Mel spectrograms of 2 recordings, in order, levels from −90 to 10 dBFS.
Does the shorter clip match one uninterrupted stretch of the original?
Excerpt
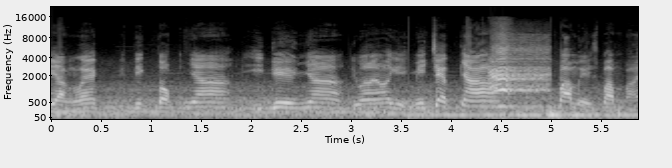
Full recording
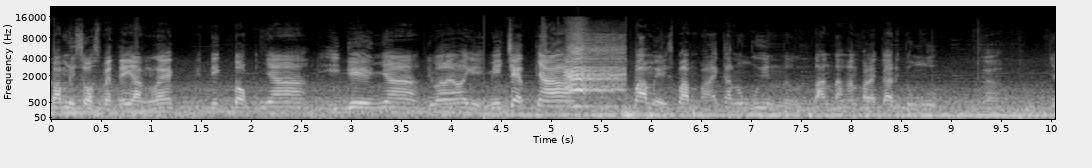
yes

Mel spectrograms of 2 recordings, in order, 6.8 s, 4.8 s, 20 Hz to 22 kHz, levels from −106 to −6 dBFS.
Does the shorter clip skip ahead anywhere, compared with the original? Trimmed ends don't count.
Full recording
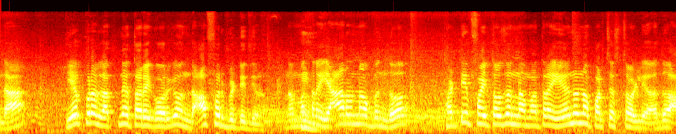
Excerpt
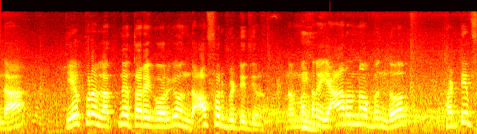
no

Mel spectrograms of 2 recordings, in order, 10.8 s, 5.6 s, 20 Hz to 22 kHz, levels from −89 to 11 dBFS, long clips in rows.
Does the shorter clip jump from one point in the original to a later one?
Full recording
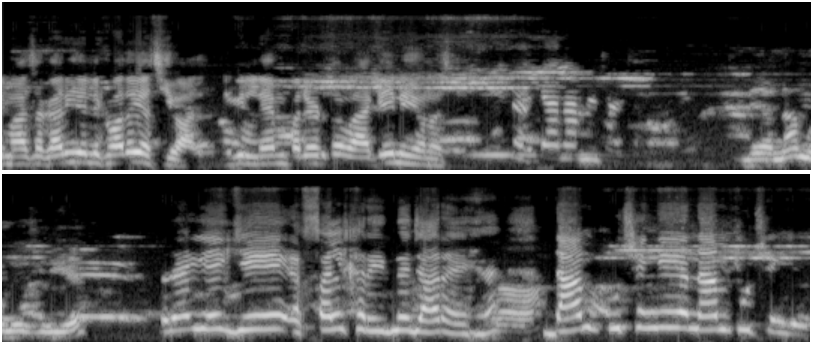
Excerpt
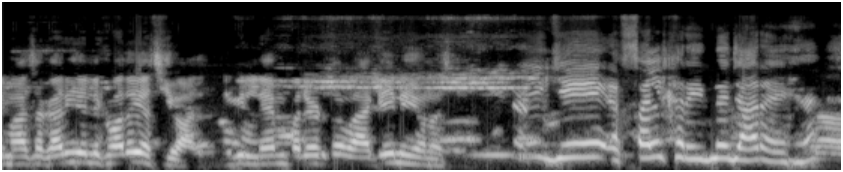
yes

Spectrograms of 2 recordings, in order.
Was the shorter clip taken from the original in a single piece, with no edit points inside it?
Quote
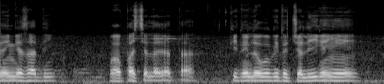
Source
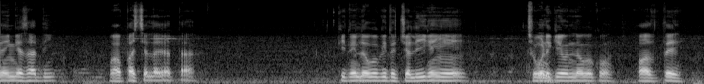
no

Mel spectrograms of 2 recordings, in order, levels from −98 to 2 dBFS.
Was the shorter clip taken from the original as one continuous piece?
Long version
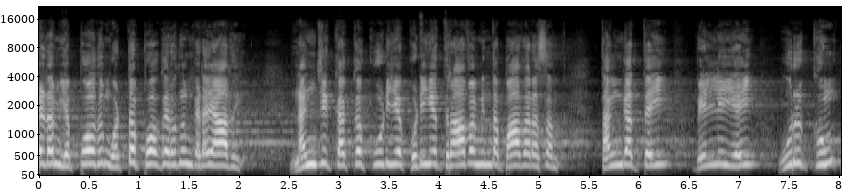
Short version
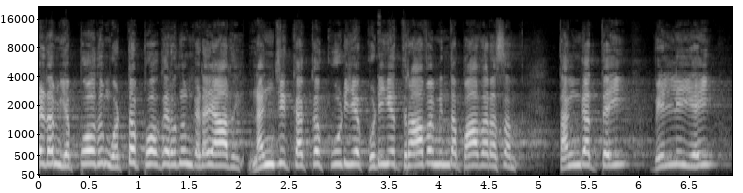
no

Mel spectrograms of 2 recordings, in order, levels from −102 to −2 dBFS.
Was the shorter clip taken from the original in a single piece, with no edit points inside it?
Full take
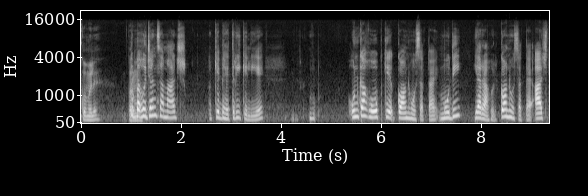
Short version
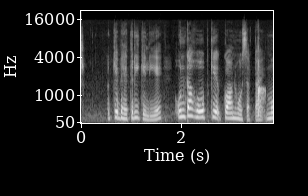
no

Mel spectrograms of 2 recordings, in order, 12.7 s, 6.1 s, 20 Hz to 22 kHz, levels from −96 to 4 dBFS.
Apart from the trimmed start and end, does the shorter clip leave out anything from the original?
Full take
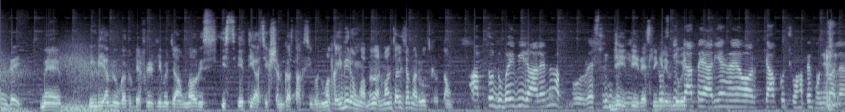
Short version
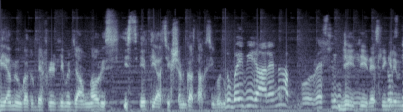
yes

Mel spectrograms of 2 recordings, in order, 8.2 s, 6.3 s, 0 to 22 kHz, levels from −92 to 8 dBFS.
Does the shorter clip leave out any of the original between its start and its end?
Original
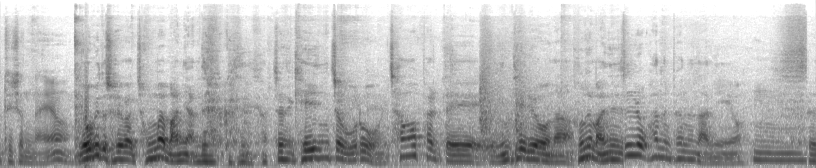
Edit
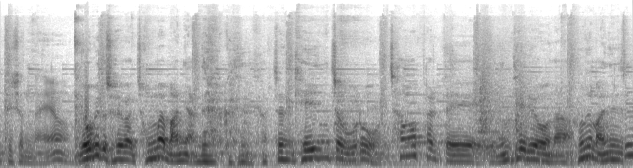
no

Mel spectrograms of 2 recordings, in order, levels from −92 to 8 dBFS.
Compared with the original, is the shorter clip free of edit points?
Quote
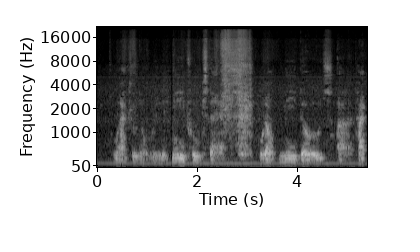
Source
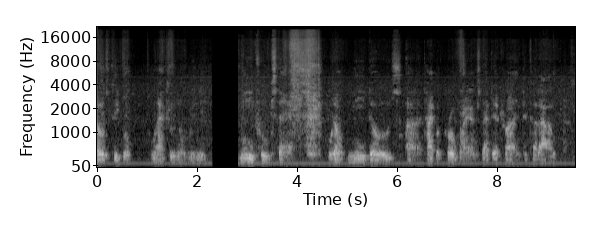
no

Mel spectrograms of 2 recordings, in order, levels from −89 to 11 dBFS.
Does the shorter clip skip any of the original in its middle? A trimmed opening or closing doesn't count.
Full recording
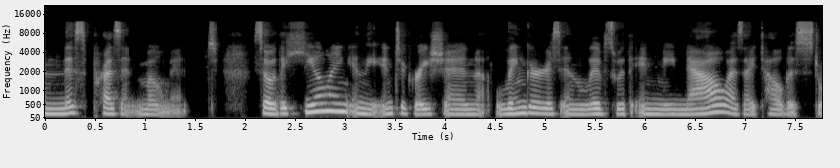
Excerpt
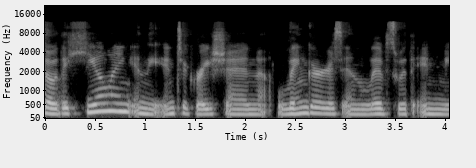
no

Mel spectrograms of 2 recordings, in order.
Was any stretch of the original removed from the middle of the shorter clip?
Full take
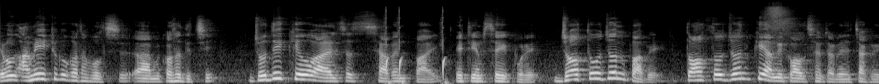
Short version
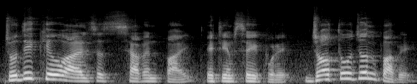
no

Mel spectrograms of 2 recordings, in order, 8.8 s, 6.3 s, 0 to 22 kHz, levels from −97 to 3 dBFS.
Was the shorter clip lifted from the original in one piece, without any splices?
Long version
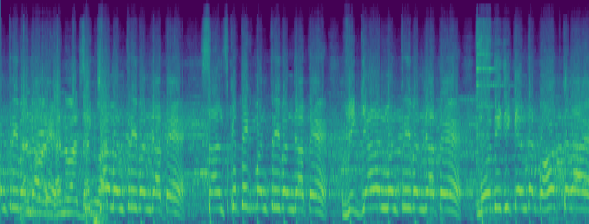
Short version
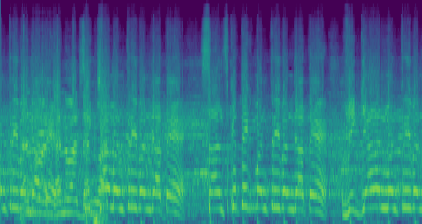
yes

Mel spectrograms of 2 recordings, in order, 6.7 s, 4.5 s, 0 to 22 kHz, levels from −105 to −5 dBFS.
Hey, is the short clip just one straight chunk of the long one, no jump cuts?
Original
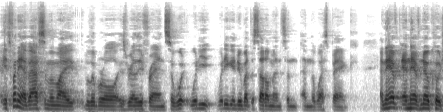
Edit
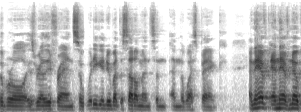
no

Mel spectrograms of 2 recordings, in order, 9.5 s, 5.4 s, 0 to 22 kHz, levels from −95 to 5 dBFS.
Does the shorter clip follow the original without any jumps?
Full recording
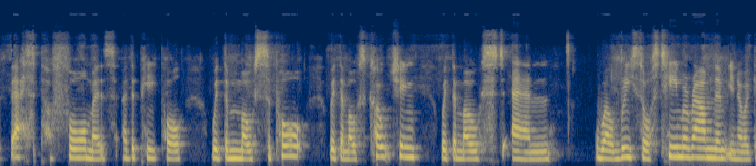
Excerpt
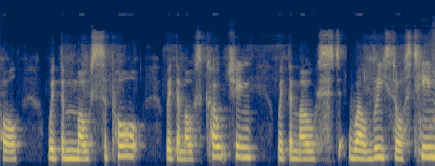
no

